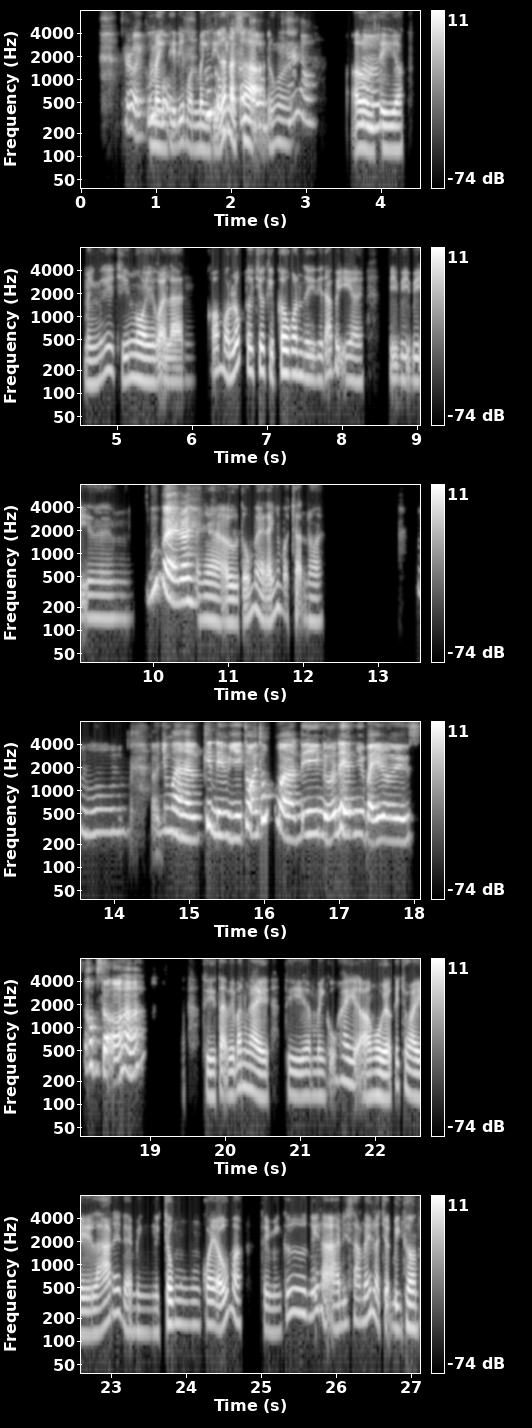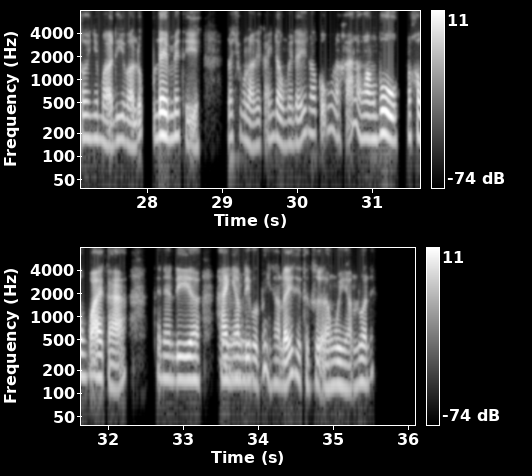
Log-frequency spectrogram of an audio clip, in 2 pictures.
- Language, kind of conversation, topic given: Vietnamese, podcast, Kỉ niệm nào gắn liền với một sở thích thời thơ ấu của bạn?
- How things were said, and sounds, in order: tapping; other background noise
